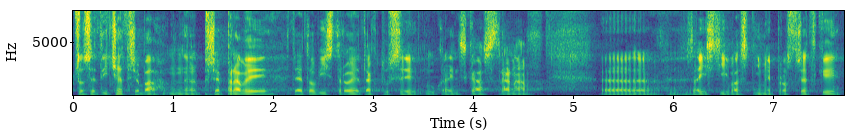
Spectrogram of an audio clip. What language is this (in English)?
Czech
